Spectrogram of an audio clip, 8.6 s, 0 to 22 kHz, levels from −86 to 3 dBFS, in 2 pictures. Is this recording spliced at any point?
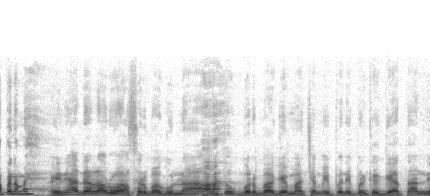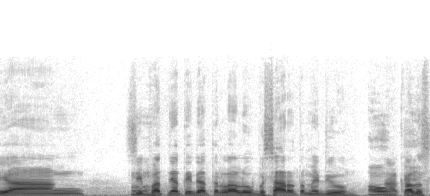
no; 0 cuts

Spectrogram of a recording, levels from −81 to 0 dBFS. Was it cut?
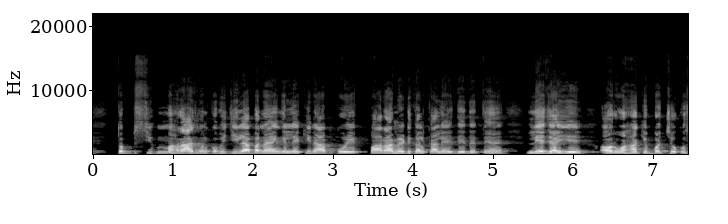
no; 0 cuts

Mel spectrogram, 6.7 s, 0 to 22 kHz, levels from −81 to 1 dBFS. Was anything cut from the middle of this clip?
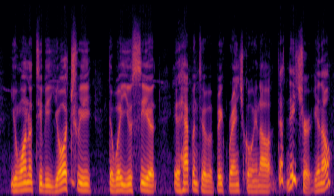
yes; 1 cut; at 5.7 s

